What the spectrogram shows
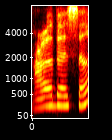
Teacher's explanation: आइन है तो आ नहीं निकालेगा, आइन निकालेगा। अबसा, सीन की साउंड बहुत शार्प होनी चाहिए, व्हिस्लिंग साउंड।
